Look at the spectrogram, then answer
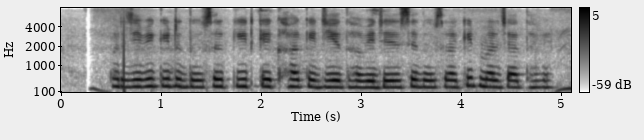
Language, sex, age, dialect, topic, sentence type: Bhojpuri, female, 18-24, Northern, agriculture, statement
